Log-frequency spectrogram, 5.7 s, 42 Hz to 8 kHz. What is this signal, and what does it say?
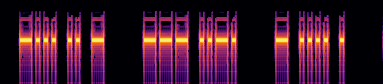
Morse code, heard as a keyed tone, about 20 wpm, 650 Hz. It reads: BIT OF THE
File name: 05-Chapter-05 20 WPM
